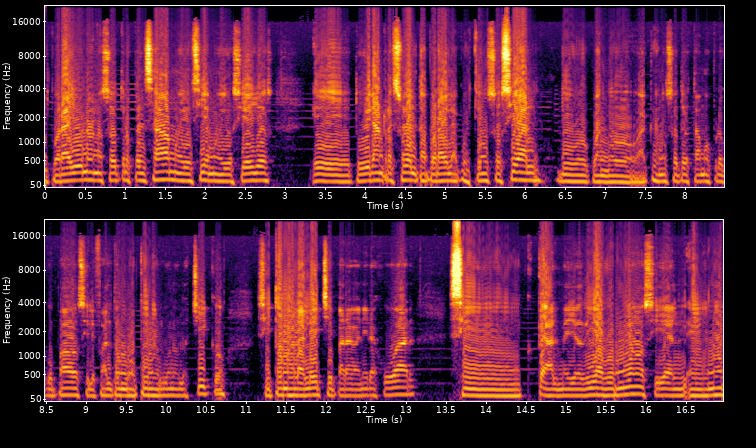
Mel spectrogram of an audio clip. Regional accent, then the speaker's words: Argentina; de que podamos nosotros como argentinos, como club y bueno, y como sociedad

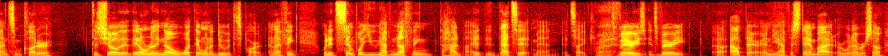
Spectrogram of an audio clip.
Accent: New Jersey, United States; like we grew up in New Jersey, so … things like that.

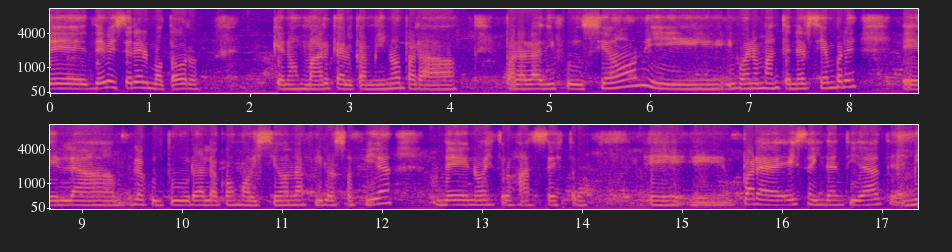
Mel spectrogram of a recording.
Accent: Pampa del Indio, Chaco, Argentina; soy oriunda de Pampa del Indio, Chaco, Argentina.

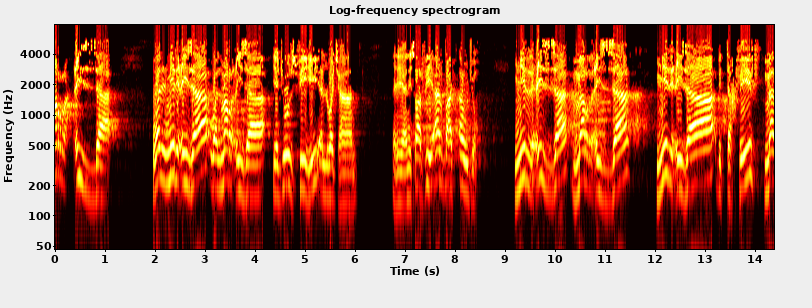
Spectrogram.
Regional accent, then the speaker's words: Kuwait; عد هذه معروفة عندنا في الكويت، المرعز معروف عندنا في الكويت

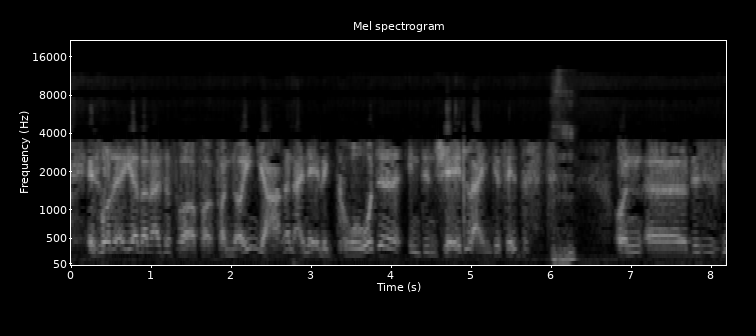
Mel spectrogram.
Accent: Southern Germany, Germany; weil ich komme ja aus Süddeutschland, ja.

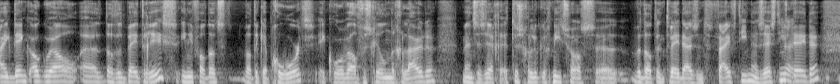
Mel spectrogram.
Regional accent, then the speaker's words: Nijmegen, Gelderland, Netherlands; wij als Nijmegenaar hebben helemaal geen moeite.

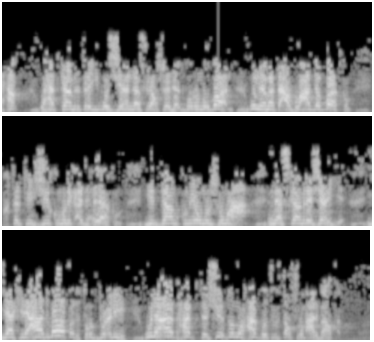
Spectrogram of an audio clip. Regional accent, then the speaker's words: Mauritania; إذا احنا موريتاني مرضى القلوب

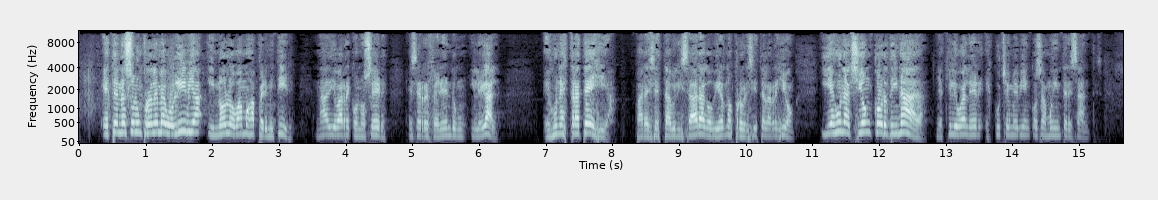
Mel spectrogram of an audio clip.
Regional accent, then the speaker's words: Guayaquil, Guayas, Ecuador; Gracias a Dios yo soy de Guayaquil.

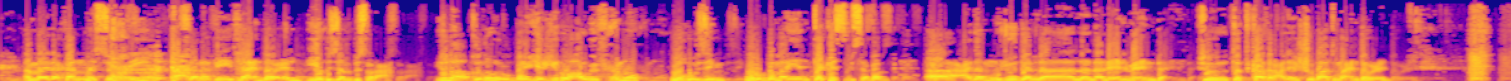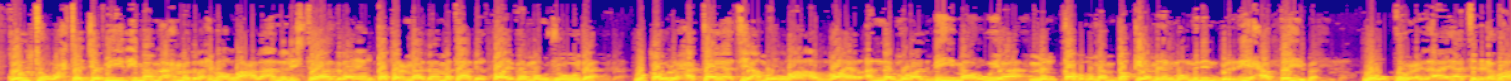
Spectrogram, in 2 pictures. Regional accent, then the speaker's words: Yemen; هذا يسمى الغرب عندنا في اليمن.

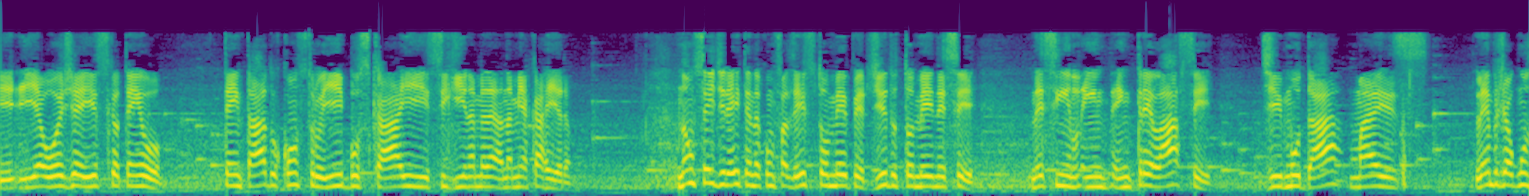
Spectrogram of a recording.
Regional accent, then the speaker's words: Campinas, São Paulo, Brazil; eu tenho 36, indo pra 37 anos, sou de Campinas.

